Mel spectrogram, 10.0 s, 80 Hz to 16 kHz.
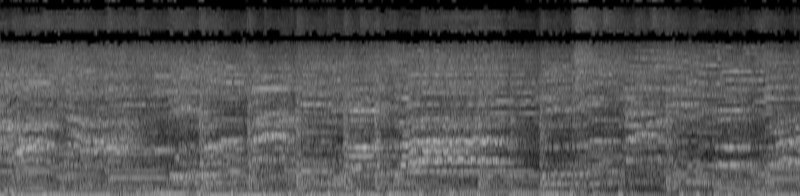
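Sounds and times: band with electric guitar: 0:00.0 - 0:10.0
group singing in harmony: 0:00.0 - 0:10.0.

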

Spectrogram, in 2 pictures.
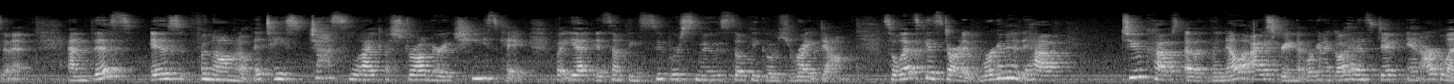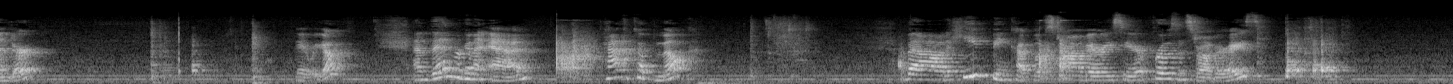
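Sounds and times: low steady hum: 0:00.0 - 0:29.0.

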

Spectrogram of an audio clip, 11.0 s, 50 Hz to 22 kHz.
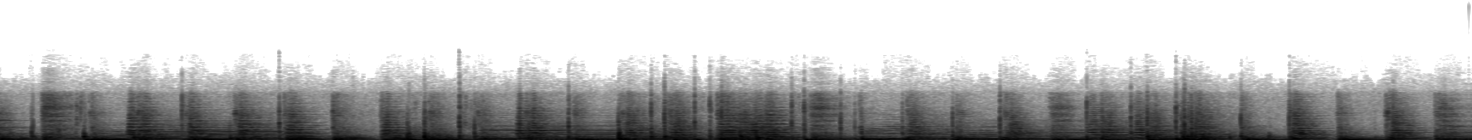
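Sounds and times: dance orchestra with pulsing bass: 0:00.0 - 0:11.0
tap shoes clicking on hard floor: 0:00.2 - 0:02.4, 0:03.1 - 0:09.8.

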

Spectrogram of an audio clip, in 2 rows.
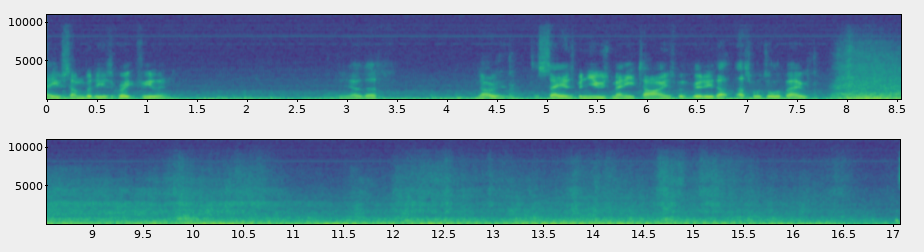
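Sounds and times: boat diesel engines droning: 0:00.0 - 0:17.0
rushing water and spray: 0:07.8 - 0:17.0
wind buffeting microphone: 0:07.8 - 0:17.0.

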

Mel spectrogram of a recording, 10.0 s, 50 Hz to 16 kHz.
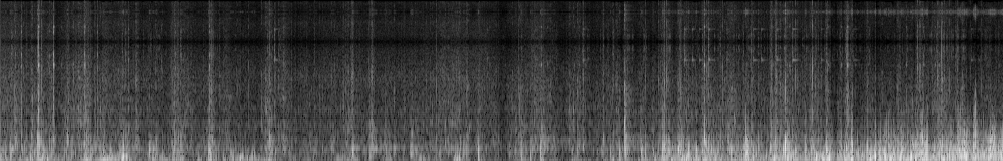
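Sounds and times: ride jolting over bumpy track: 0:00.0 - 0:10.0.

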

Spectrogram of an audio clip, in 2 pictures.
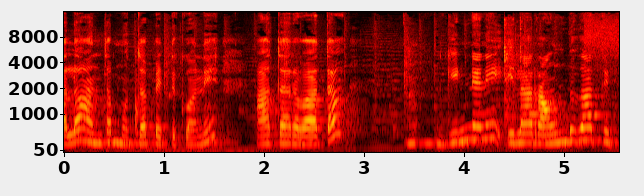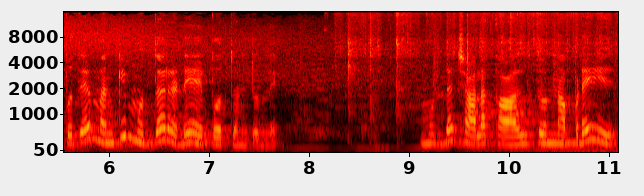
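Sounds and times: woman talking: 0:00.0 - 0:07.8, 0:09.1 - 0:11.0.

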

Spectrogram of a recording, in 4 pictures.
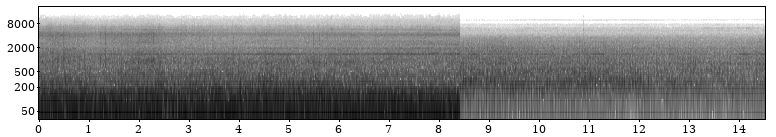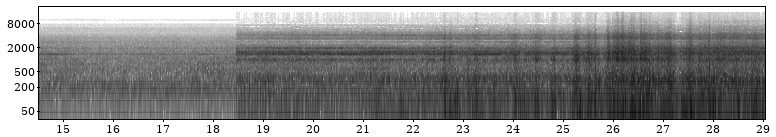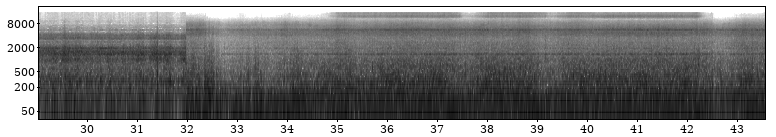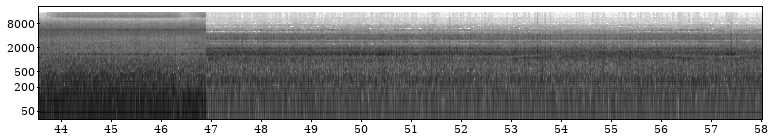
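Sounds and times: wind rumble on microphone: 0:00.0 - 0:08.5, 0:21.2 - 0:49.0
helicopter rotor noise: 0:00.0 - 0:58.0
high turbine whine: 0:00.0 - 0:58.0.

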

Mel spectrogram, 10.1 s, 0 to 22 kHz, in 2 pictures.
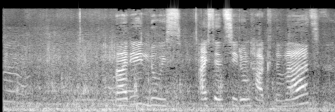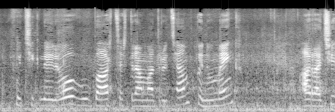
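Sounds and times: car interior rumble: 0:00.1 - 0:10.0
woman speaking: 0:01.6 - 0:08.7, 0:09.4 - 0:10.0.

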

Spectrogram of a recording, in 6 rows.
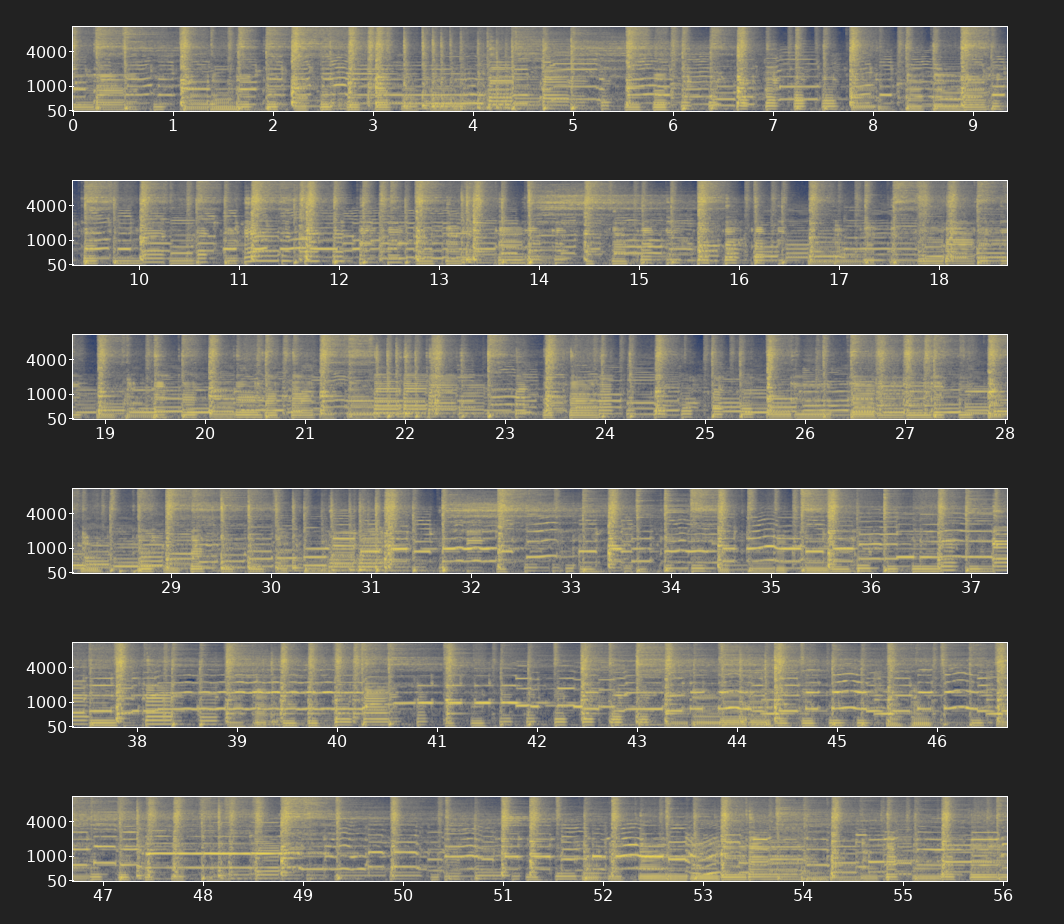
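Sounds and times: drum kit groove: 0:00.0 - 0:56.0
electric bass: 0:00.0 - 0:56.0
electric guitar lead line: 0:00.0 - 0:56.0.

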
